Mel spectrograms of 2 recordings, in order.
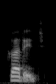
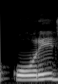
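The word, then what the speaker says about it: courage: अब आप करेज लग रहा है ना, तो वो उच्चारण यही आ रहा है, करेज, करेज ऐसे। ठीक है, इसको कोरेज नहीं पढ़ना, काउरेज भी नहीं पढ़ना, करेज पढ़ना है।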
